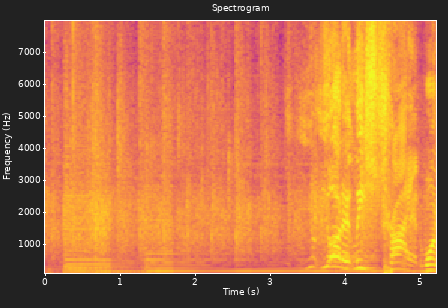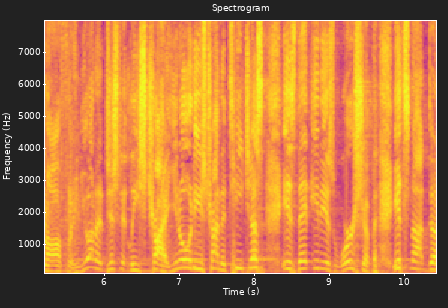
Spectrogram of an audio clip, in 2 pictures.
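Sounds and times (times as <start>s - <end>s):
audience clapping together: 0.0s - 6.3s
speech: 3.5s - 10.4s.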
